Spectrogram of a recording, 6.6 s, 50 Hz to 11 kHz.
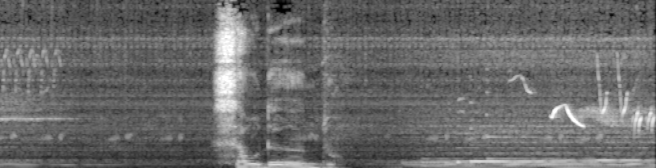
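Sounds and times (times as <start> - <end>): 
soft musical drone: 0.0 - 2.5, 3.6 - 6.5
birds chirping at dawn: 0.0 - 6.5
speech: 2.3 - 3.6.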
